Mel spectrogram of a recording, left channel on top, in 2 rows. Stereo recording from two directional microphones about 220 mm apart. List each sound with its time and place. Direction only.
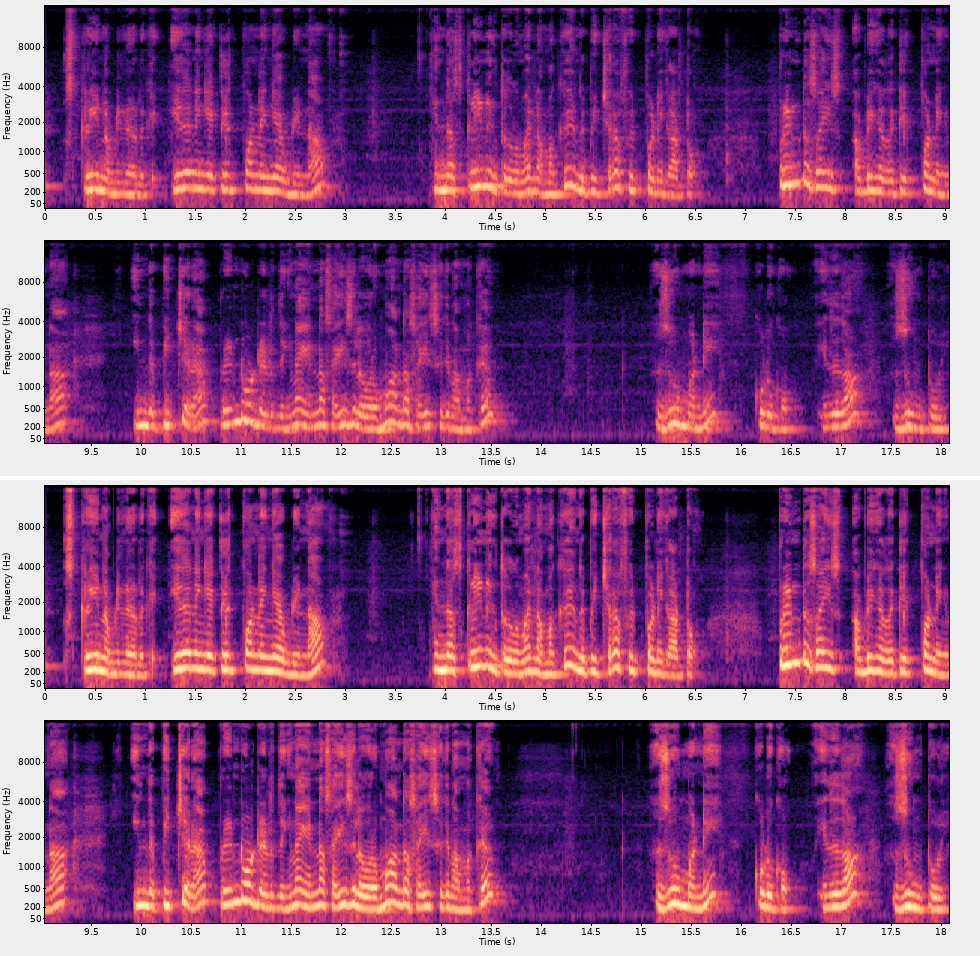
0.2 s speech: 45° right (ahead or behind)
14.8 s a sound: 45° right (ahead or behind)
16.4 s speech: 50° right (ahead or behind)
